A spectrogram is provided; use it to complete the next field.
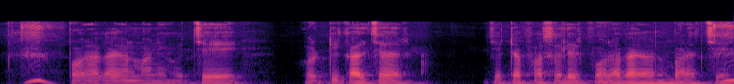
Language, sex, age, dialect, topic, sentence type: Bengali, male, <18, Western, agriculture, statement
